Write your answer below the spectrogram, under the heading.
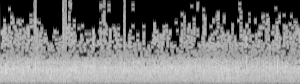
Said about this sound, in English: Come on, clap your hands and give God a praise.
